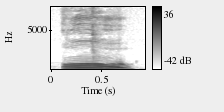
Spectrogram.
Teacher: it's a long clear ooh the lips come together to form a small round ooh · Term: long o sound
